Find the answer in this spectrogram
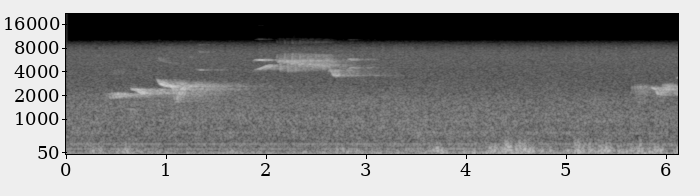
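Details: Blackbird song: a short rich warble, then a high scratchy twitter, and later the start of another fluty phrase, with low rumbling noise underneath.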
